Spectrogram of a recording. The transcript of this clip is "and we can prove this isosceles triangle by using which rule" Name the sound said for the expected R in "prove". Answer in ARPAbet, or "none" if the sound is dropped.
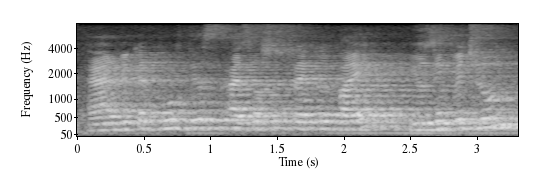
none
